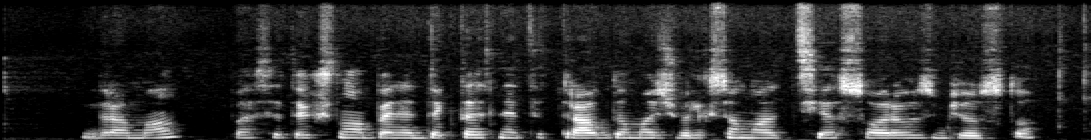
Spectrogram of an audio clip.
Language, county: Lithuanian, Vilnius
